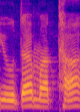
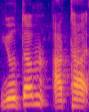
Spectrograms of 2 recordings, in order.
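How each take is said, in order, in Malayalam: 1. ഈ രണ്ട് വാക്കുകളും ചേർത്ത് ഒറ്റ വാക്കായിട്ടാണ് പറയുന്നത്. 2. ഈ രണ്ട് വാക്കുകളും വേറെ വേറെ വാക്കുകളായിട്ടാണ് പറയുന്നത്.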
